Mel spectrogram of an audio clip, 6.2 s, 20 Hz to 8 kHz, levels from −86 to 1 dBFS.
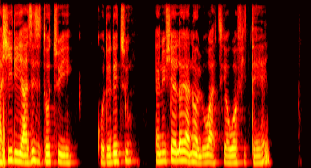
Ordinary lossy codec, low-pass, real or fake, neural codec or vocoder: none; 7.2 kHz; real; none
